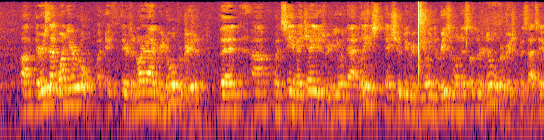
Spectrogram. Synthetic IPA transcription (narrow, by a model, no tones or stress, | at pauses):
ðə˞ɨzðɨʔ̚wʌ̃njɪɹɡob̥ʌɾɪfðə˞zɨ̃nɔɹənæɾɨkɹinul̩ˠpʰɹ̥əvɪʒɨ̃n | ðɨ̃n | wɨ̃nsiɛ̃meɪt͡ʃeɪɪzɹɨvjʉɪ̃ŋðɨʔˡlist̚ðeɪʃɨd̚biɹɨvjʉɪ̃ŋðɨɹiznəbl̩ˠnɨsʌvðəɹɨnul̩ˠpʰɹ̥ɨvɪʒɨ̃nkʰʌzðætsɨ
